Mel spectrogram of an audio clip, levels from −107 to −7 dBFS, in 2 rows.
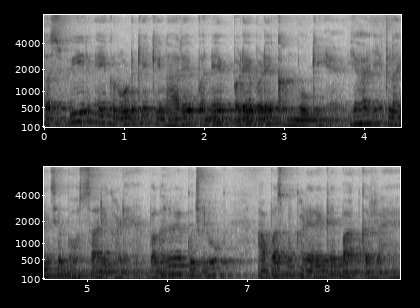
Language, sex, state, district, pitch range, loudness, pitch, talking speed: Hindi, male, Chhattisgarh, Sukma, 115-150 Hz, -17 LUFS, 125 Hz, 210 wpm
